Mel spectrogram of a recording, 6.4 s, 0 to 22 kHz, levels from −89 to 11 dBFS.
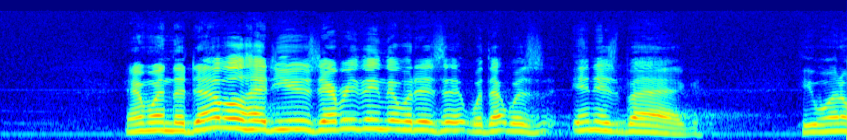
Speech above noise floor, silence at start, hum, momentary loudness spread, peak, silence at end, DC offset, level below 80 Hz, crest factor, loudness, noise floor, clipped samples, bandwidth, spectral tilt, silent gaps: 36 dB; 0.95 s; none; 14 LU; -4 dBFS; 0 s; under 0.1%; -74 dBFS; 18 dB; -22 LUFS; -58 dBFS; under 0.1%; 16 kHz; -5.5 dB/octave; none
